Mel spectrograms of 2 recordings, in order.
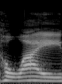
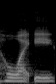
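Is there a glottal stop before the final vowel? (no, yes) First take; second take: no; yes. First: The final vowels run together without a catch. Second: A glottal catch separates the final vowels. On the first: The speaker calls it wrong. "People say Hawaii" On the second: The speaker calls it right. "but it's really Hawaii"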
